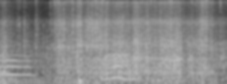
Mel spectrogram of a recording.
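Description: Thin plastic bag rustling as it is handled and pulled out of a parcel box.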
